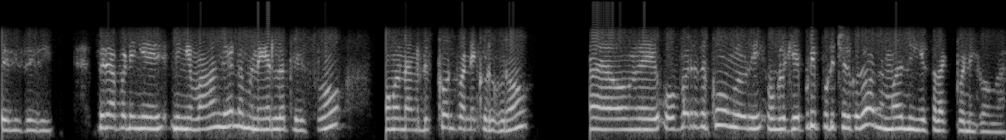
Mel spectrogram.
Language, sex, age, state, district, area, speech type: Tamil, female, 30-45, Tamil Nadu, Tiruchirappalli, rural, conversation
